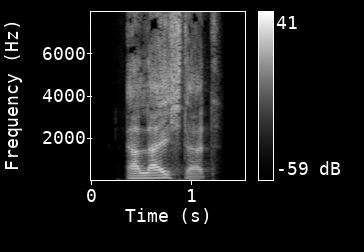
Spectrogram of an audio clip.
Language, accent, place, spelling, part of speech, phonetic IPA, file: German, Germany, Berlin, erleichtert, adjective / verb, [ɛɐ̯ˈlaɪ̯çtɐt], De-erleichtert.ogg
- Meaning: 1. past participle of erleichtern 2. inflection of erleichtern: third-person singular present 3. inflection of erleichtern: second-person plural present 4. inflection of erleichtern: plural imperative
